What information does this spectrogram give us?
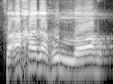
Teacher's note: अल्लाह के लाम को पुर पढ़ेंगे। इसका कायदा यह है कि अल्लाह के लाम से पहले ज़बर और पेश आए तो अल्लाह के लाम को पुर पढ़ेंगे।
